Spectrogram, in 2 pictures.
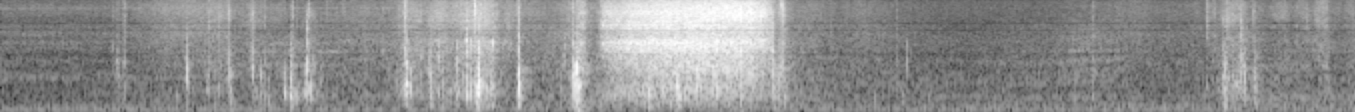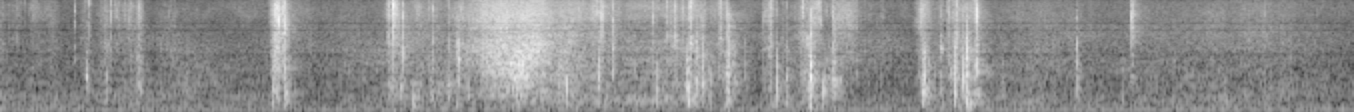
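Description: Plastic shrink-wrap on a boxed firework cake crinkling and rustling as the box is handled and turned over, in two main spells, the loudest about three seconds in.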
